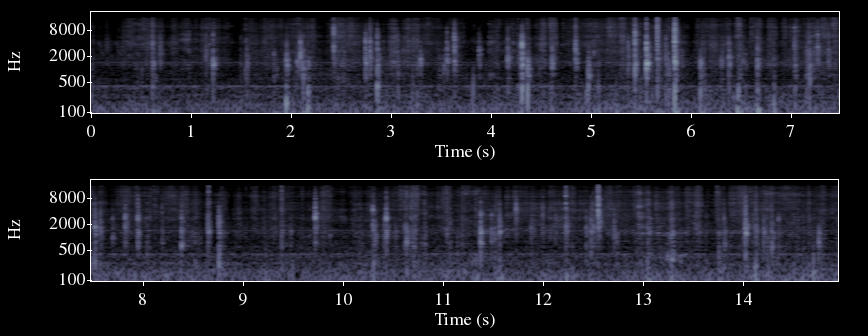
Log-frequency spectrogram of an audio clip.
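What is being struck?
Creased thermal paper receipt.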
